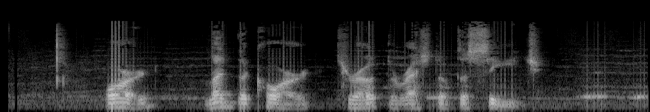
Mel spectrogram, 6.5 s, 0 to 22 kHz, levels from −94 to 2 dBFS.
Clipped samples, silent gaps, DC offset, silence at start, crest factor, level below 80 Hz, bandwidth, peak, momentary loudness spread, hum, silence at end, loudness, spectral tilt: under 0.1%; none; under 0.1%; 0.55 s; 22 dB; -58 dBFS; 11.5 kHz; -8 dBFS; 16 LU; none; 0 s; -30 LUFS; -5 dB/octave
